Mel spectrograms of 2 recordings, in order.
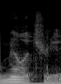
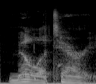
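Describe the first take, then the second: First: It is said in an Australian accent. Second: It is said in an American accent. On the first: "as we say in Australia" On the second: "I think Americans say military"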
